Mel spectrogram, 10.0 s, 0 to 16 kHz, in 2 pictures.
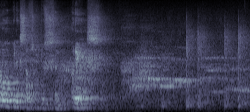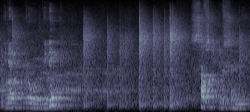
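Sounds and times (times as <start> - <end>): chalk tapping and scraping on blackboard: 3.2 - 5.4, 6.6 - 8.7.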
